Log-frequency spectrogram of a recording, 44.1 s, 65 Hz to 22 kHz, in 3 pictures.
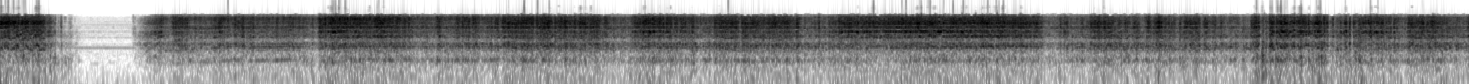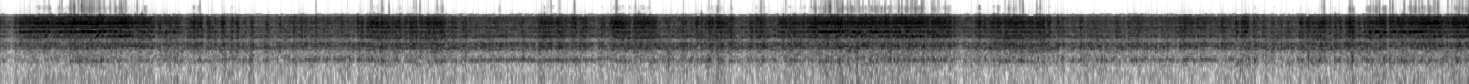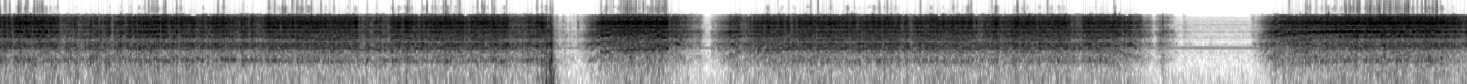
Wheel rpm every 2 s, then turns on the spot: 90, 220, 220, 220, 210, 210, 220, 220, 220, 220, 220, 220, 220, 220, 220, 220, 200, 140, 140, 200, 60, 190.
none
